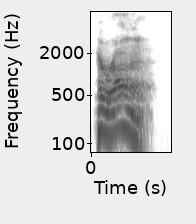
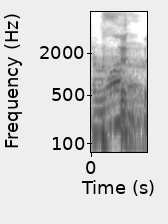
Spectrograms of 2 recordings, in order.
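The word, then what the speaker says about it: Toronto: Piranha. – Love it. – Piranha, right? There's no T's in it.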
